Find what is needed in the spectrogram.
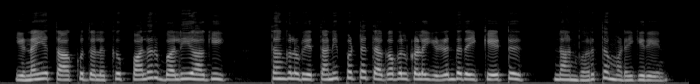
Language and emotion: Tamil, sad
